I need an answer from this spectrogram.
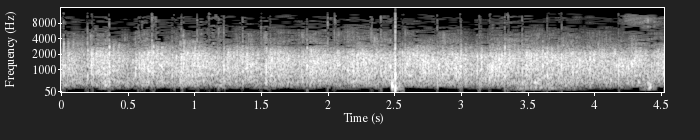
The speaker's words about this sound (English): Clap for the Lord. Hallelujah.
